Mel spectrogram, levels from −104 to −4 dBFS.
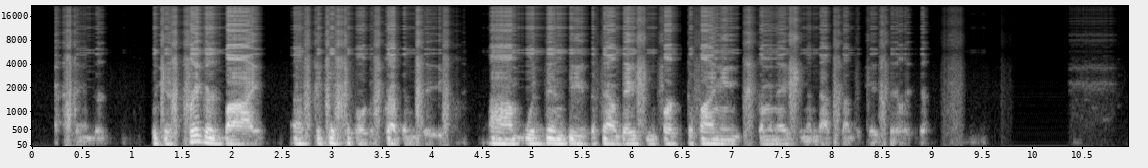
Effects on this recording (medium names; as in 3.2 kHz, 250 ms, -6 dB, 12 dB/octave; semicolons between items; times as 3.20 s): aliases and images of a low sample rate 5.8 kHz, jitter 0%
